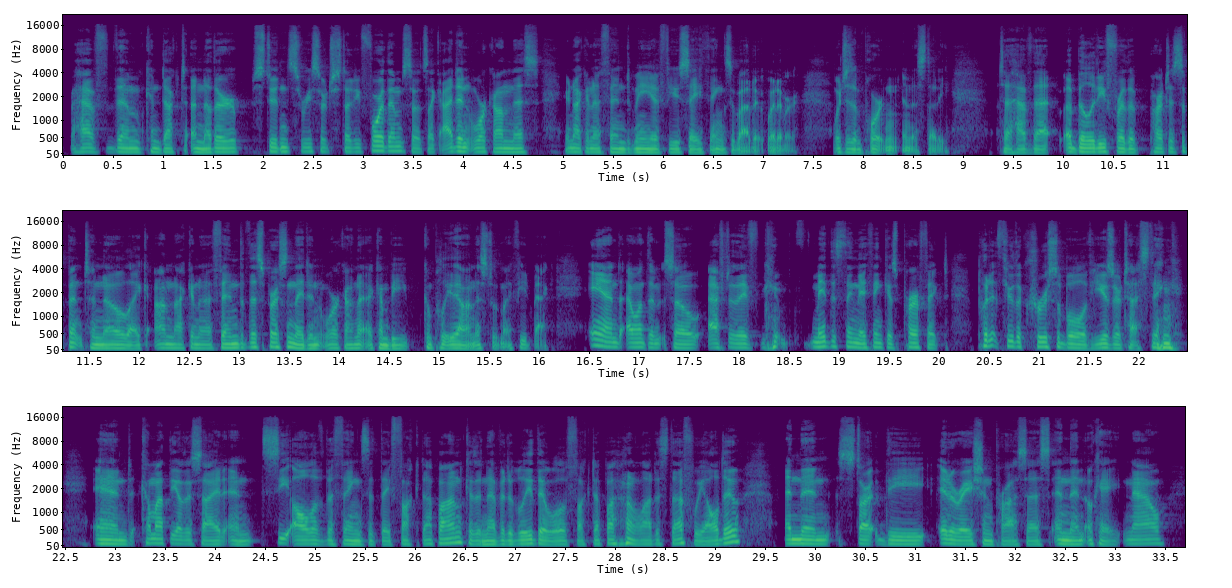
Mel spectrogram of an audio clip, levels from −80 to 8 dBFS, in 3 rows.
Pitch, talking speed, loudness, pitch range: 100 Hz, 230 wpm, -24 LUFS, 95-115 Hz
